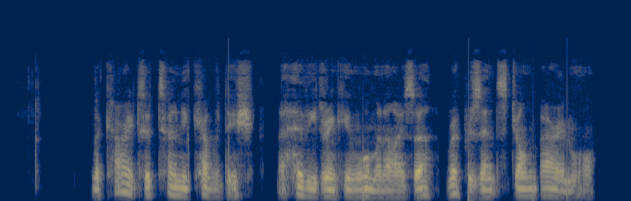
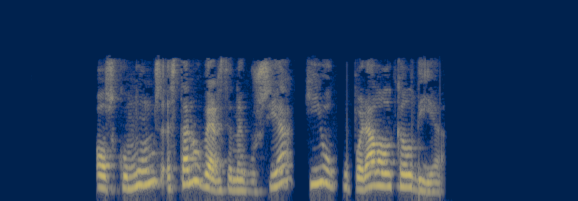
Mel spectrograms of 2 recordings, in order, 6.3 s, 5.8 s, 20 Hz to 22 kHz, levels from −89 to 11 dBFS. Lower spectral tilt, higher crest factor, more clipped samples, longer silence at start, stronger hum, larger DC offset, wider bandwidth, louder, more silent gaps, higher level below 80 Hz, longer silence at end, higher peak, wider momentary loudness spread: about the same, -5.5 dB/octave vs -4.5 dB/octave; about the same, 20 dB vs 18 dB; neither; about the same, 0.9 s vs 0.95 s; neither; neither; first, 9 kHz vs 8 kHz; second, -27 LUFS vs -18 LUFS; first, 2.64-2.76 s, 4.39-4.45 s vs 2.96-3.04 s; about the same, -60 dBFS vs -62 dBFS; second, 0.4 s vs 1.35 s; second, -8 dBFS vs -2 dBFS; about the same, 8 LU vs 9 LU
